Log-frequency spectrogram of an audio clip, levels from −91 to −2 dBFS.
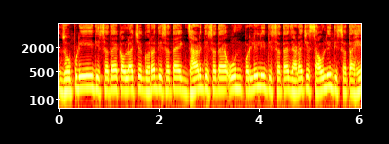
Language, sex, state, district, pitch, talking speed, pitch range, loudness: Marathi, male, Maharashtra, Sindhudurg, 175 Hz, 190 wpm, 170-185 Hz, -15 LUFS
